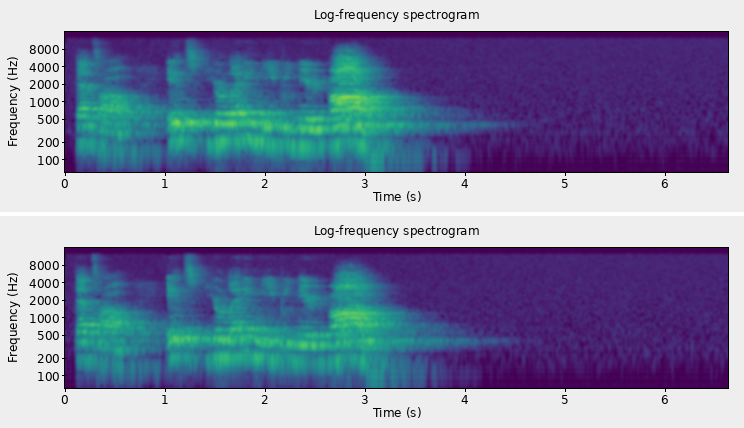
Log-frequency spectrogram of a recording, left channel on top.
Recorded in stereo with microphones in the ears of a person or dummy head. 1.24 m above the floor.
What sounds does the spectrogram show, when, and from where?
0.1 s a woman speaking: 55° right (ahead or behind), 1.3 m
2.6 s a scream: 35° left (ahead or behind), 1.5 m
